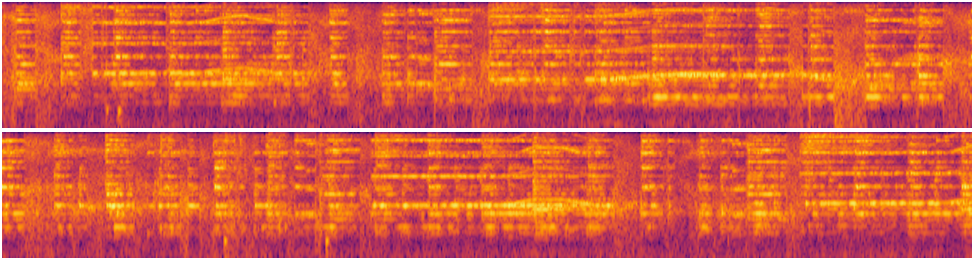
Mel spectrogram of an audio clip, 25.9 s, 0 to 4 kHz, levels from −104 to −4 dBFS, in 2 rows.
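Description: Right from the start, 0 to 1.34 s, the sound is chopped: about 0.7 s in total gives way to smooth synthetic noise in several holes. It's likely sound chopped by the voice detector, the sender's detector flipping between sending and not sending and the receiver filling the gaps with comfort noise.

At 2.18 s there's a single 40 ms dropout, where the sound is briefly swapped for that same steady comfort noise before it picks up again. This is likely sound dropped by the voice detector, the sender mistaking a quiet moment for background and pausing transmission until it triggered again.

The chopping comes back three more times. Between 3.84 and 7.76 s about 1.2 s is filled in. From 9.8 to 17.84 s about 2.7 s goes, the most of any stretch. From 21.08 to 23.56 s about 1.1 s is lost. In each stretch you hear the same pattern of the sound cutting to synthetic noise and returning, likely the same detector switching on and off repeatedly. 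All of this sits on a G.711 mu-law call path, which explains why nothing comes through above 4 kHz.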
